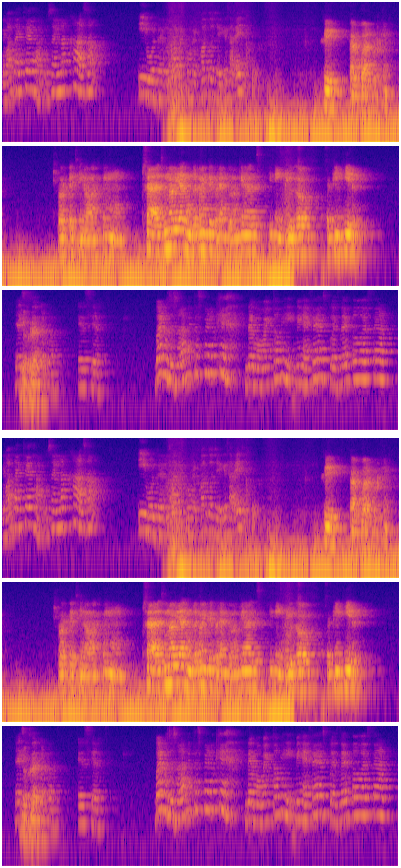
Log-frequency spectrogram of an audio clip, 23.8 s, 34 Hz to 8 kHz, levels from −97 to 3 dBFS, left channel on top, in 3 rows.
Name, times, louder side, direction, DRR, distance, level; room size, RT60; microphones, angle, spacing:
voice 1, 0.0-1.8 2.7-4.9 16.1-16.9 17.4-17.8 18.9-23.5, equal, 40° right, -3 dB, 0.6 m, -34 dB
sound 1, 3.2-13.9 14.3-14.4, equal, 5° left, 0.6 m, -24 dB
voice 2, 6.9-7.7 9.0-10.4 10.7-14.0 14.4-15.0 16.2-16.6, equal, 80° left, -3 dB, 0.8 m, -19 dB
2.7 x 2.1 x 2.3 m, 0.85 s
head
